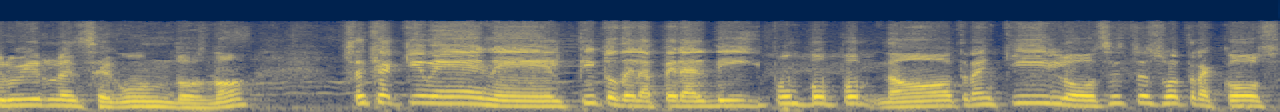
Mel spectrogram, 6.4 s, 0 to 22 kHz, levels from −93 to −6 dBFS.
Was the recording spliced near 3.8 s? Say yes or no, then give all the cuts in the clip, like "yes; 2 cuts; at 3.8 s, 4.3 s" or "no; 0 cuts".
yes; 1 cut; at 3.8 s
